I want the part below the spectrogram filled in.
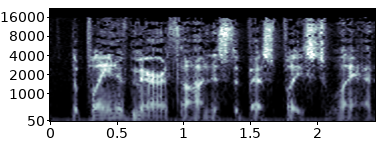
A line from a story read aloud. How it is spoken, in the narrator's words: he had said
